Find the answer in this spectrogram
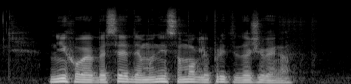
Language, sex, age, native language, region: Slovenian, male, 30-49, Slovenian, Savinja region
